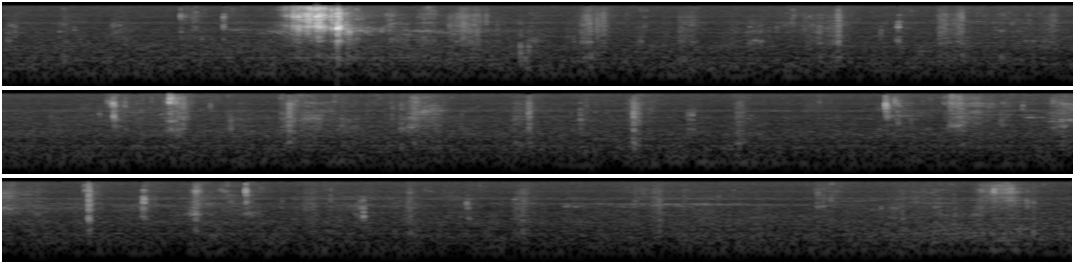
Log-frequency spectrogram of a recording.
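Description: Close-up eating sounds: one loud crisp crunch about a second and a half in, a bite into crunchy raw bitter gourd, then steady chewing with many small wet clicks and smacks.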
